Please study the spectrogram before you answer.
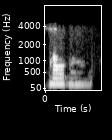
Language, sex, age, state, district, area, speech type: Hindi, male, 30-45, Bihar, Vaishali, urban, conversation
